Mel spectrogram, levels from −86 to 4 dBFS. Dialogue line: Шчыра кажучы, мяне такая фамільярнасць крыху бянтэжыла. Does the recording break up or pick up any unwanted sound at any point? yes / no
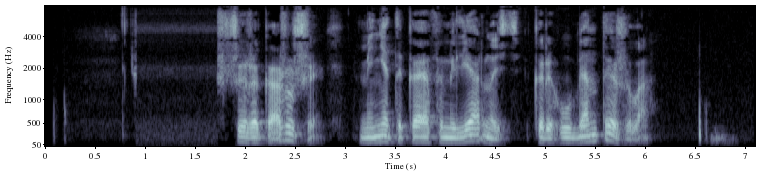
no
